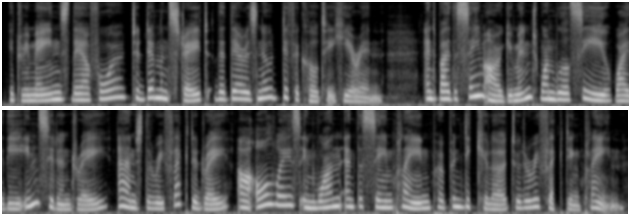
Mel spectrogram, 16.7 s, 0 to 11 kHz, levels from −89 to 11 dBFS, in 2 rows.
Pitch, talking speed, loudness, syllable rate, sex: 215 Hz, 145 wpm, -16 LUFS, 4.5 syllables/s, female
